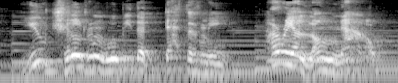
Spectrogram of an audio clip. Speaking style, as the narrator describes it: their mother grumbled

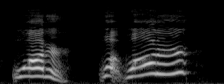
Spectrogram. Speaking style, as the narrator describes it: he cried in his despair

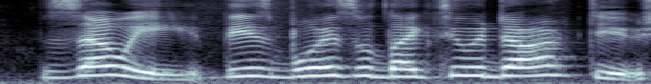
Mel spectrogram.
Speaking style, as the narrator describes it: she bellowed in my ear

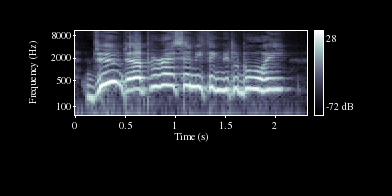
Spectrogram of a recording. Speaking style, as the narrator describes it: pleaded

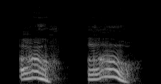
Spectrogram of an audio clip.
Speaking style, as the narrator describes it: Della cried

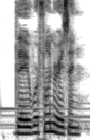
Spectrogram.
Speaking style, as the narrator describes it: Seb said flatly

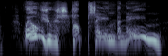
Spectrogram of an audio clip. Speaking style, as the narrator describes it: Ron hissed

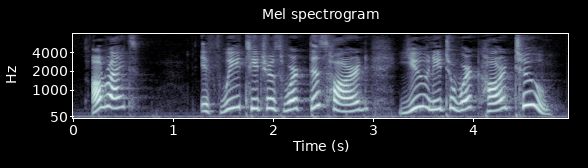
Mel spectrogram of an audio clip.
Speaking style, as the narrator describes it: Song barked, her voice sharp and high

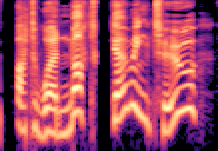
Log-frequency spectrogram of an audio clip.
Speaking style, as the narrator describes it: Finn snapped back

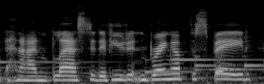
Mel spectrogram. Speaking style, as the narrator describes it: shouted

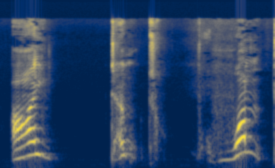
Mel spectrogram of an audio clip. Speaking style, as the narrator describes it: said Percy thickly

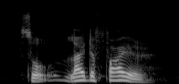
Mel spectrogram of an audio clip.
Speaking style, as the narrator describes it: Harry choked

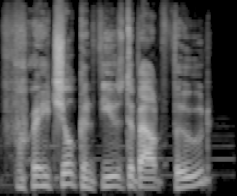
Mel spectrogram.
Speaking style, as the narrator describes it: He chuckled

